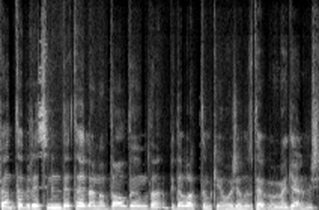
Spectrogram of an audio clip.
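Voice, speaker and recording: A man with a high pitch, at a moderate pace. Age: 60s. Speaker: calligrapher. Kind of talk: personal storytelling monologue.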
